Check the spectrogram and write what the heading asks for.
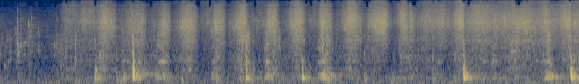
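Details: Rhythmic scrubbing and rubbing strokes on a hard surface indoors, with occasional knocks and no animal calls.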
